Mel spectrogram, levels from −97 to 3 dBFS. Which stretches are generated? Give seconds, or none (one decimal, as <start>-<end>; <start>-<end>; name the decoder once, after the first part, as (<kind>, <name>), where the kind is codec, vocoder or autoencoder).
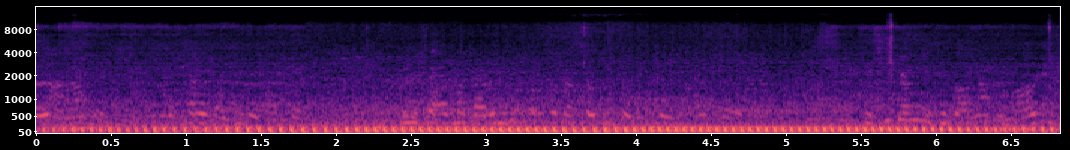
0.0-1.8 (codec, DAC); 5.3-6.8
